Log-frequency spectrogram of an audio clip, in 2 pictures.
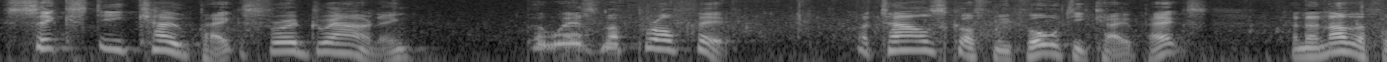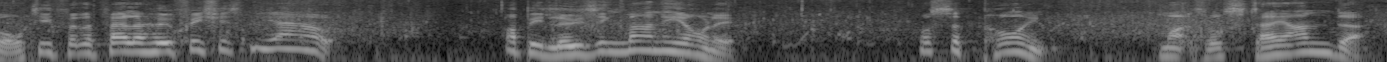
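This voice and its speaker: A man's voice: high-pitched, sing-song, moderate pace, slight background noise. An actor playing a pushy man who sells staged drownings, with melodramatic salesman patter, in an amateur radio play. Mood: aggrieved. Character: pushy male con man who stages his own drownings for money.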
